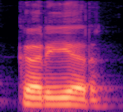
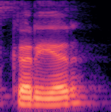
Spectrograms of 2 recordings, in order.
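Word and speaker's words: career: करियर। For example, he is making his करियर एज a singer. तो कैरियर नहीं पढ़ना है, क्या पढ़ना है? करियर।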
